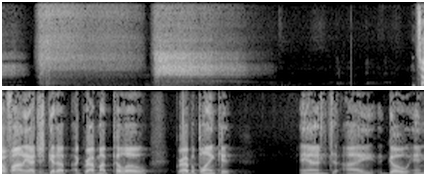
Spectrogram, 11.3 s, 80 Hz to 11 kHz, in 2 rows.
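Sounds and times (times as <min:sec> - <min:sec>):
person imitating heavy breathing: 0:00.0 - 0:03.6
speech: 0:05.5 - 0:08.8, 0:09.6 - 0:11.2.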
